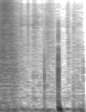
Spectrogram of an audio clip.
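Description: A single loud gunshot from the Free Fire battle-royale game cracks out near the end of a short stretch of low game ambience, with fainter shots scattered around it.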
